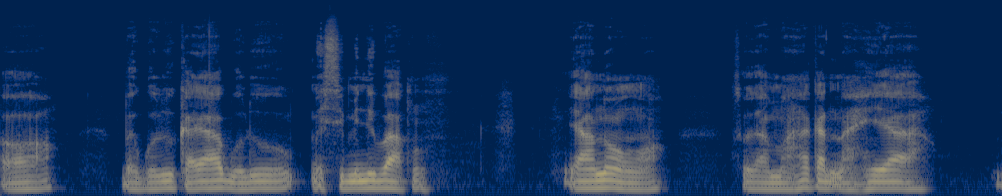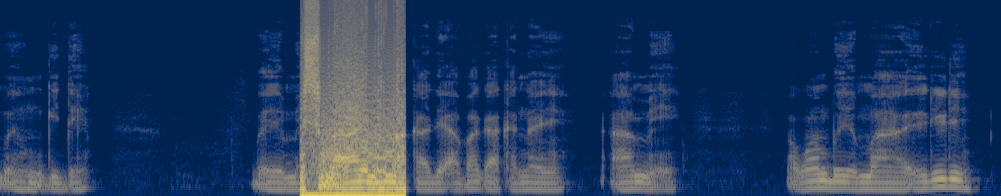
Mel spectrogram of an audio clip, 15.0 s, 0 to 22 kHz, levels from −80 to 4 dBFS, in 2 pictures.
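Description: From 9.77 to 10.55 s there's an integer read as float fault, which fits 32-bit integer samples being read as 32-bit float, so the sound becomes a blaring, clipped square-wave buzz.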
